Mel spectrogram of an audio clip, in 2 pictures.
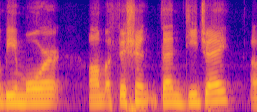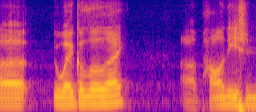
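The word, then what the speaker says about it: Uiagalelei: So DJ Uegalole, that's how you say it. Uegalole. I figured it out.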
